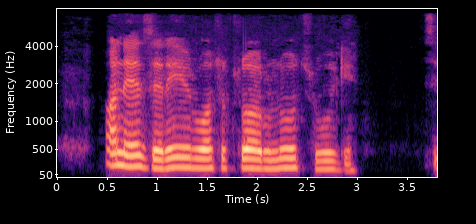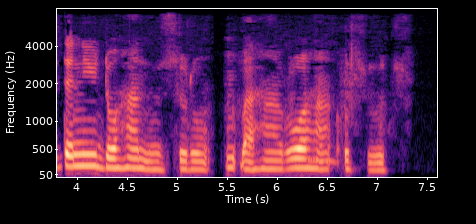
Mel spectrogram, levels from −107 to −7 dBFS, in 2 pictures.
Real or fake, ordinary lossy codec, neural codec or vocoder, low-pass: real; AAC, 32 kbps; none; 7.2 kHz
